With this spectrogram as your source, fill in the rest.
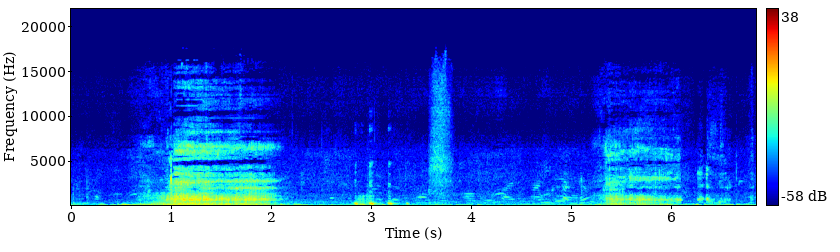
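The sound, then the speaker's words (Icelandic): A kangaroo vocalization: two loud, raspy, snore-like grunting bursts about four seconds apart, with a few short, quieter clicking grunts in between. “Þeir eru greinlega ekki hrifnir uh, Ástralíur af hljóðum kengurunar en það vissi ég svo sem ekki uh, hvernig þau væru og, og leik mér forvitni á að, að hlýða á, hlýða á söng kengurunar og, og hann er vist svona.”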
